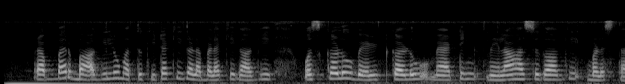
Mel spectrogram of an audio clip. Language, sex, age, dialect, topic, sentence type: Kannada, female, 56-60, Mysore Kannada, agriculture, statement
